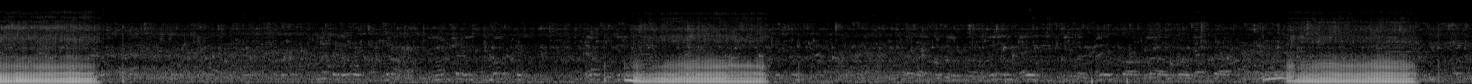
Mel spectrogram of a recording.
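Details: Lulu, asleep after snuggling into the owner's lap, gives loud, deep, buzzing snores on each in-breath, about ten a minute, with quiet pauses between: snoring.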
